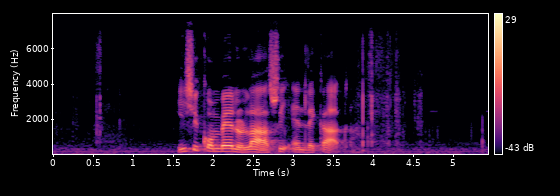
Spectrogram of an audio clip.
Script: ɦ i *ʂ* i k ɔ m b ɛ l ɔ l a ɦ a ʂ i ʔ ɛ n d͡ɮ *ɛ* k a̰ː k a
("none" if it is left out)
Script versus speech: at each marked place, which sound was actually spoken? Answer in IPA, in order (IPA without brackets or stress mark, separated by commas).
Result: ʃ, ɛ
